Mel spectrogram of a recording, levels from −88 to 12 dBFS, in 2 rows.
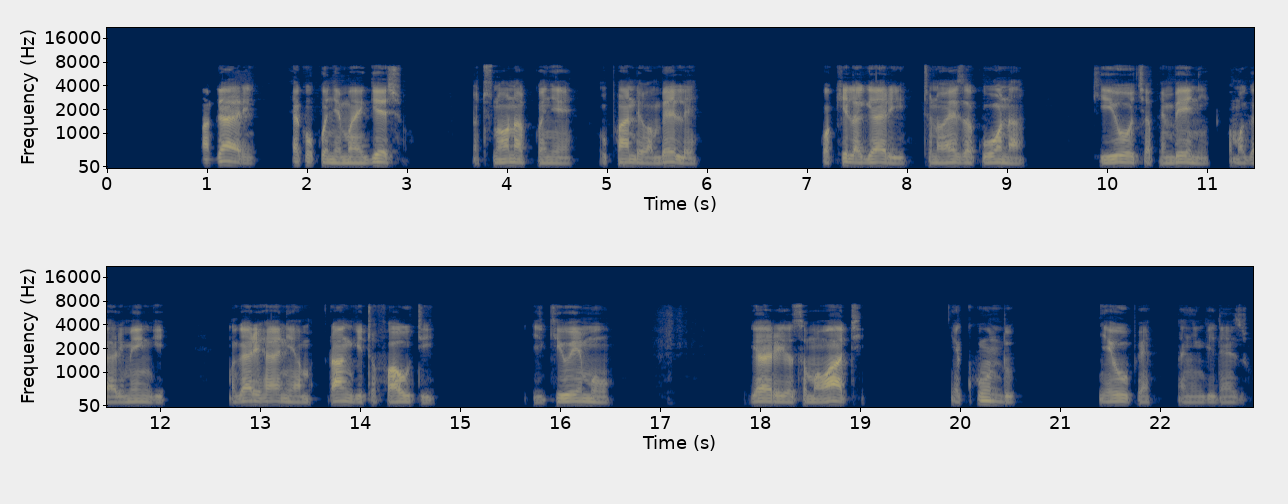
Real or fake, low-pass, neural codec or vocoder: real; 7.2 kHz; none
